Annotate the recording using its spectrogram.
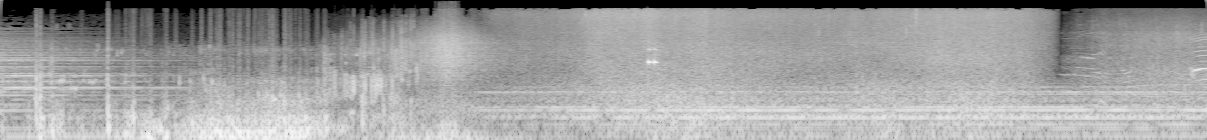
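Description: Background music fading out over the first two seconds. A rushing swell of ocean surf peaks about four and a half seconds in, then gives way to a steady surf hiss with a low steady hum, which cuts off suddenly near the end.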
